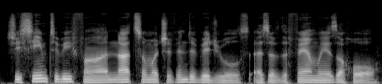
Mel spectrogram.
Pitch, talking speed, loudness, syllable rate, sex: 100 Hz, 265 wpm, -19 LUFS, 6.5 syllables/s, male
